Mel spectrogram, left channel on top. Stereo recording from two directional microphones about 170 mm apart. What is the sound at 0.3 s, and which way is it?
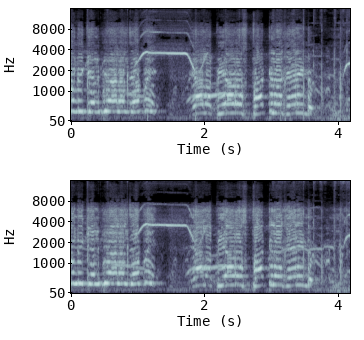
A man's voice, 5° left (ahead or behind).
